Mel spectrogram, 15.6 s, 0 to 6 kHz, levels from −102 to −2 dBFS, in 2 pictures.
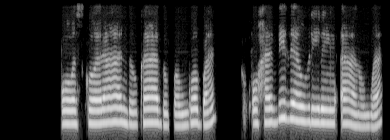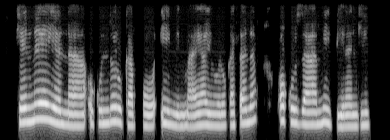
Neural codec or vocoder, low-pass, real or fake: codec, 16 kHz, 4.8 kbps, FACodec; 5.4 kHz; fake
